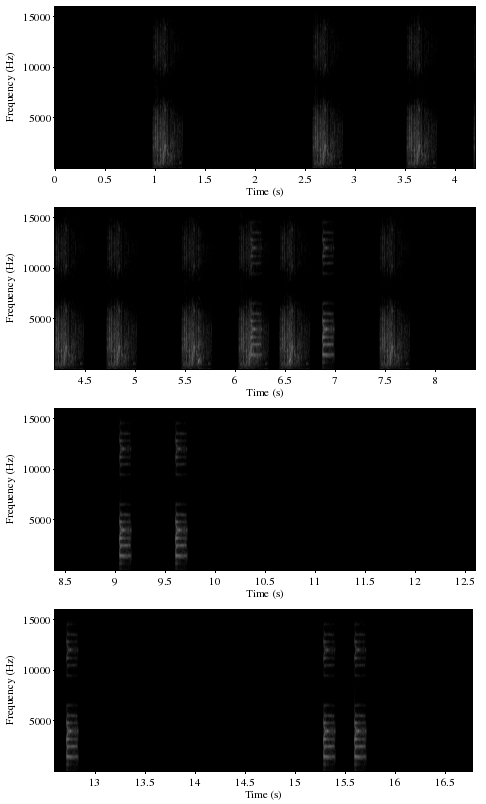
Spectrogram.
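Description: Short game chimes ring out one after another as coins are picked up.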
